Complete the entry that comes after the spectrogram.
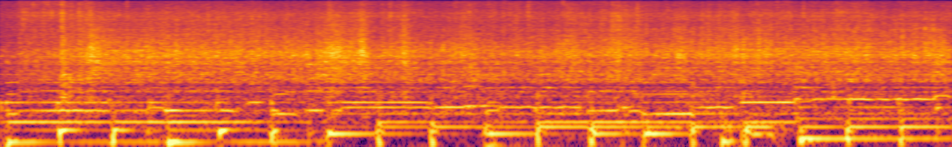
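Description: Vegetables and boiled fusilli pasta sizzling in a hot nonstick frying pan as they are stir-fried with a silicone spatula, over soft background music.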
